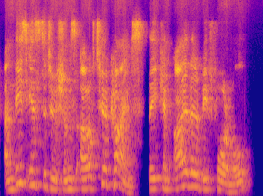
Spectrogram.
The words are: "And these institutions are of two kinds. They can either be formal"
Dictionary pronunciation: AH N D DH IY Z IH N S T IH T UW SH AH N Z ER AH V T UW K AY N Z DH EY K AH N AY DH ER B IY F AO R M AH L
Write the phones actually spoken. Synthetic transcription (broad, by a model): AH N DH IY Z IH N S T IH T UW SH AH N Z ER AH V T UW K AY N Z DH EY K AH N AY DH ER B IY F AO R M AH L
